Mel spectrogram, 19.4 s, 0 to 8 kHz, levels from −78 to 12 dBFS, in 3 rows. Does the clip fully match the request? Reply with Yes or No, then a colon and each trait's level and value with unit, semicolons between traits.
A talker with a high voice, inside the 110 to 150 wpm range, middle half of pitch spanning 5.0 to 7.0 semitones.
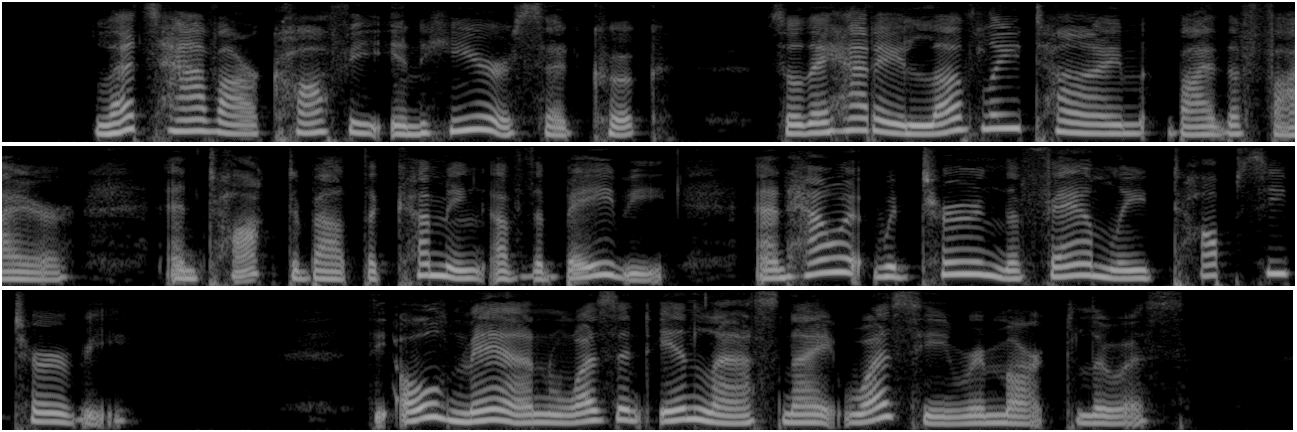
Yes: high, 195 Hz; average, 140 wpm; wide, 5.6 semitones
